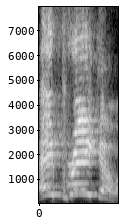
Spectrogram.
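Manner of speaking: mock very high, loud shout. Reading a story aloud, calling out to brigo: loud call, not a whisper. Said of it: "You whispered like that?".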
